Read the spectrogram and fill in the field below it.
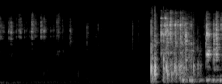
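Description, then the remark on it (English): A string of light, high-pitched clicks and taps, then a sudden loud burst of rattling clatter as dice tumble across a hard surface during a tabletop game. One player rolls four dice and another rolls two. No one speaks. “How many die each rolling?”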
